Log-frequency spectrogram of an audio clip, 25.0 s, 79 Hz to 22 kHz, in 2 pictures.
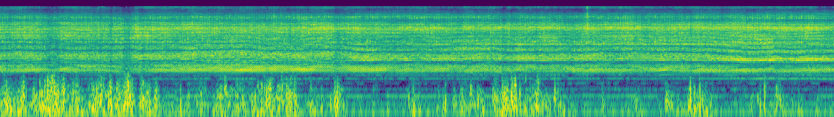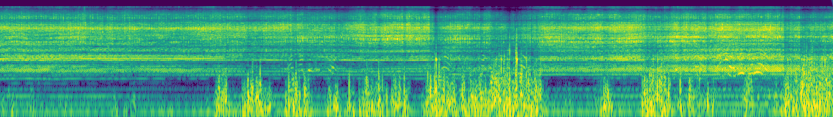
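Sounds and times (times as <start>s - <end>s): sprayer engine running at high revs: 0.0s - 25.0s
low rumbles: 15.7s - 25.0s.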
